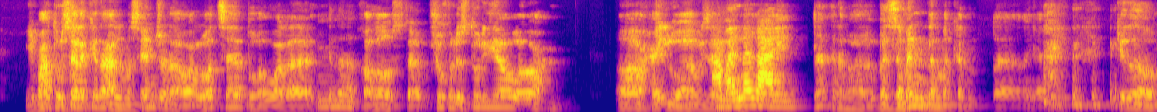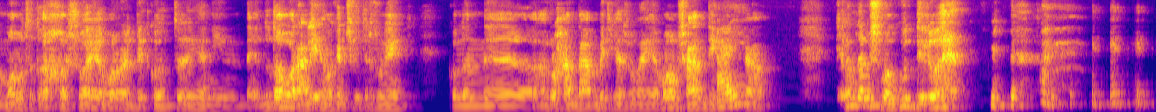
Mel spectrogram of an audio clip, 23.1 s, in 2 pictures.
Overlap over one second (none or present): none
